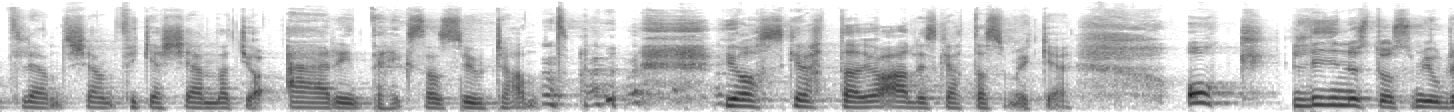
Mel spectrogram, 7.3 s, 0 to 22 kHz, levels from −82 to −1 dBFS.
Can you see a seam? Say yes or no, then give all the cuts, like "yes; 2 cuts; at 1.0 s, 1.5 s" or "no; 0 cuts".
yes; 1 cut; at 6.4 s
